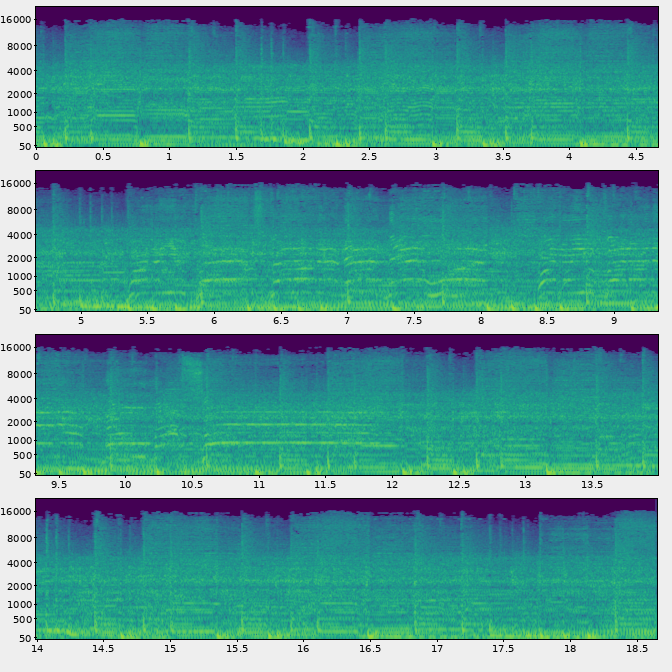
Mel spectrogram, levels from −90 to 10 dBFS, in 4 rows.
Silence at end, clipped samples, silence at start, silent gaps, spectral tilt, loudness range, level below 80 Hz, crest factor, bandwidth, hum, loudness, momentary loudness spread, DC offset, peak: 0 s; under 0.1%; 0 s; none; -4 dB/octave; 1 LU; -20 dBFS; 12 dB; 16.5 kHz; none; -13 LUFS; 2 LU; under 0.1%; -2 dBFS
